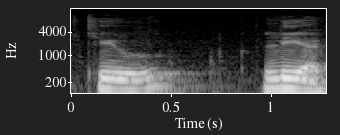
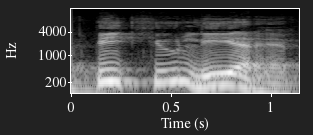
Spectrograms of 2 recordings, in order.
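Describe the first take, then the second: First: पिक्यूलियर broken as "पी", "क्यू", "लियर" with pauses; slow, halting sounding-out of पिक्यूलियर; syllable by syllable. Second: Said in the usual way. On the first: Shown as a demonstration. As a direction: dictate पिक्यूलियर slowly in separate chunks. Teacher dictating syllables while writing.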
